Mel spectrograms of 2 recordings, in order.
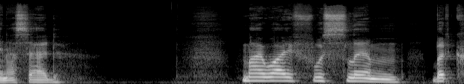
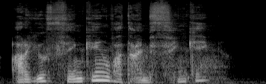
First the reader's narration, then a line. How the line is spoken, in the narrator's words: I whispered in her ear, pretty close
